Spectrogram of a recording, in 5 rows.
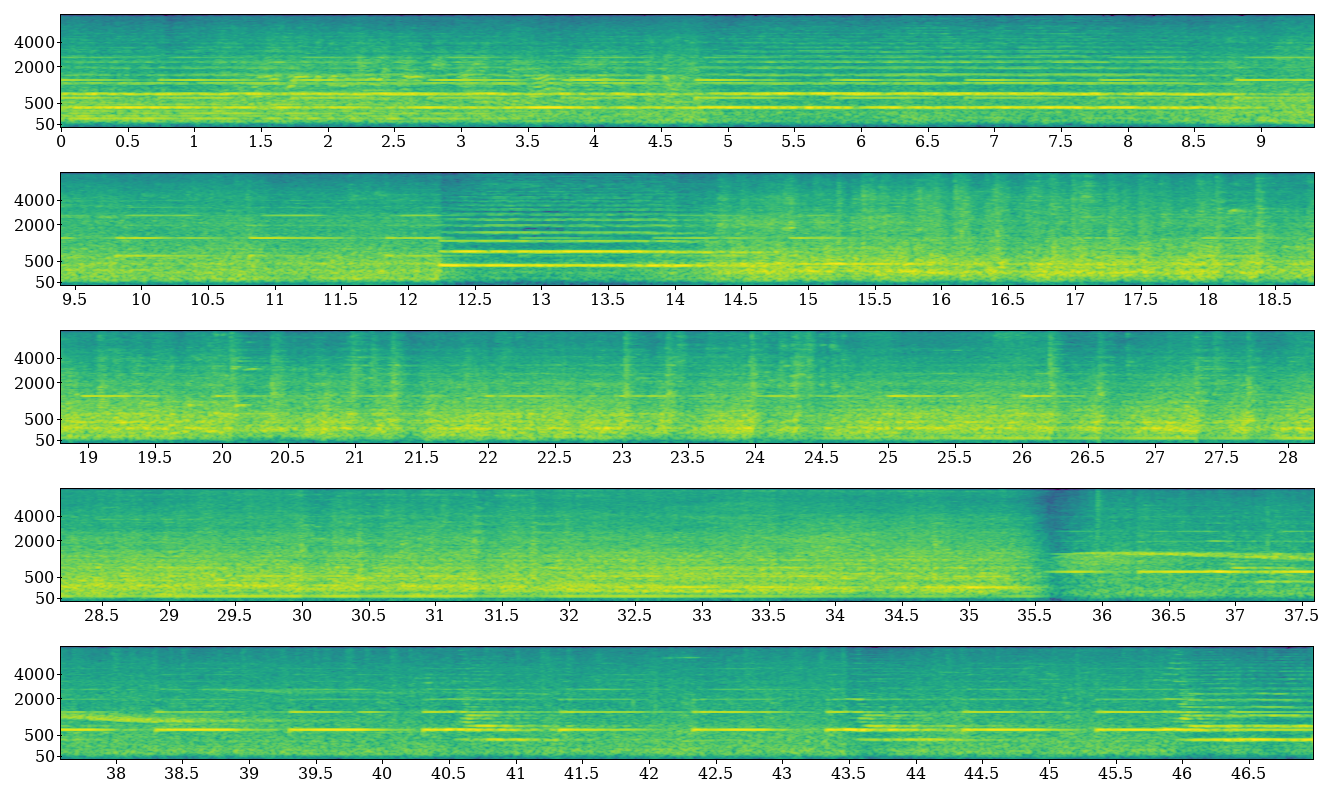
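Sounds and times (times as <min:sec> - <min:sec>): train horn blasts: 0:00.0 - 0:09.6, 0:12.2 - 0:15.7, 0:32.0 - 0:46.9
train wheels clicking over joints: 0:14.2 - 0:35.2, 0:37.1 - 0:45.9.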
